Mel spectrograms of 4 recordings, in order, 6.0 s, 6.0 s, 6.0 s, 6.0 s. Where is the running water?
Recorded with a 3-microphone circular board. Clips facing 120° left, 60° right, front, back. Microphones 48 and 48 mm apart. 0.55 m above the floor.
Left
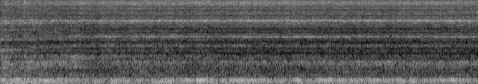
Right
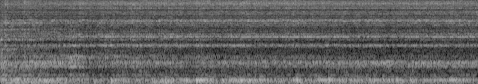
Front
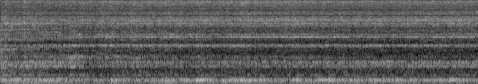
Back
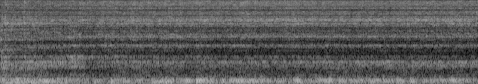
85° right, 0.8 m.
